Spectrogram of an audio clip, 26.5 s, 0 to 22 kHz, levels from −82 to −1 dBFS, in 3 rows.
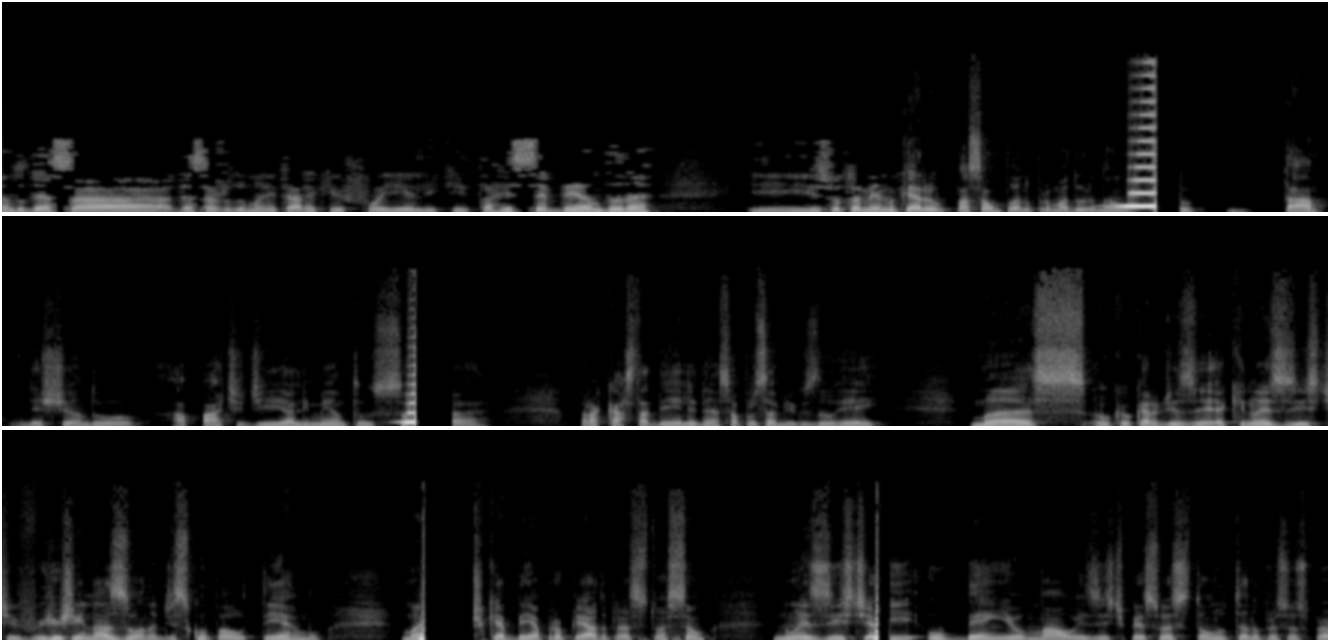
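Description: A speech clip with two kinds of fault. For the first 6.0 s it plays as an adaptive stream starting at a low bitrate. Nothing is heard above 7.6 kHz, and codec artefacts are strong. The dullness points to roughly 16 kbit/s MP3. Quality then jumps suddenly, with no gap, just before "passar um pano para", which fits a step up to around 128 kbit/s once the player had measured the connection. An unstable filter strikes four times. A recursive filter with bad coefficients lets a tone swell, clip, overflow and drop to silence until it resets. The first comes at 7.27 to 7.86 s, a tone near 700 Hz building over 0.42 s, then 0.17 s of silence. The second is at 11.43 to 11.85 s, near 500 Hz, with a 0.16 s build and 0.26 s of silence. The third, at 20.43 to 20.83 s, is near 200 Hz, with a 0.06 s build and 0.34 s of silence before "que é bem apropriado". The last, at 23.47 to 23.60 s, is near 300 Hz, with a 0.04 s build and 0.09 s of silence before "o bem e o".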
